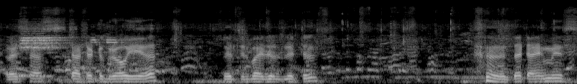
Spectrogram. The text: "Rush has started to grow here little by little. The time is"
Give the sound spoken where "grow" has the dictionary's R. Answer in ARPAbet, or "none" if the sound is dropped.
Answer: R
